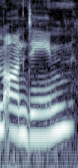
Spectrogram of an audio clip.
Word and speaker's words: Ondine: I'm Ondine. – Ondine, how do I spell that? – O-N-D-I-N-E. – O-N-D-I-N-E.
